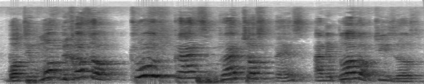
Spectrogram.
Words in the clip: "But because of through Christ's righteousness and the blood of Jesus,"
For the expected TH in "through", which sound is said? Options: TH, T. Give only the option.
T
